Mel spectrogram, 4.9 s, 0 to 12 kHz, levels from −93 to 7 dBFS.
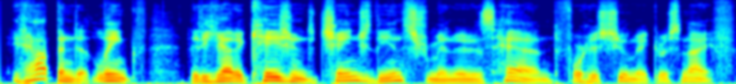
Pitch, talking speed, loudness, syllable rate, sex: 120 Hz, 230 wpm, -18 LUFS, 6.6 syllables/s, male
